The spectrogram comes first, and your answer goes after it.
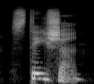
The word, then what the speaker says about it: station: That's how you pronounce the first syllable in this word stay. There is a clear dip thong here. This one that's a dip thong. All right. The second syllable is shan like sh hu and shan like shan in direction.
